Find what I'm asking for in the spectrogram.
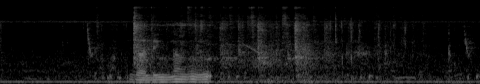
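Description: A racing pigeon coos nearby in one soft, throaty, warbling call, with a person talking around it and a low hum in the background.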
